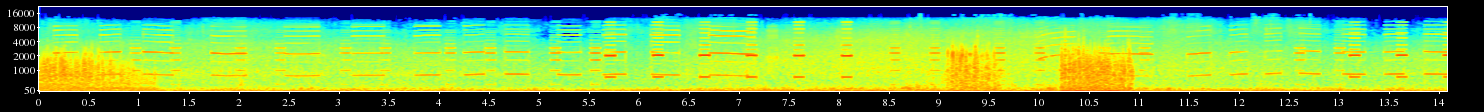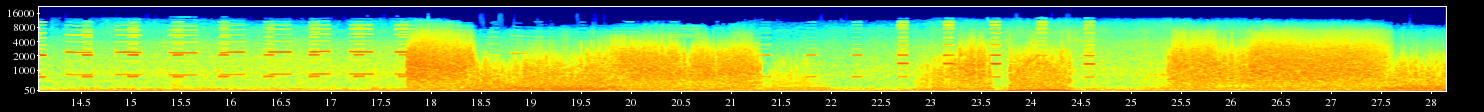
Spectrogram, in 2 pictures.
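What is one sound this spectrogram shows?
Wind rushes and buffets loudly past the microphone.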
